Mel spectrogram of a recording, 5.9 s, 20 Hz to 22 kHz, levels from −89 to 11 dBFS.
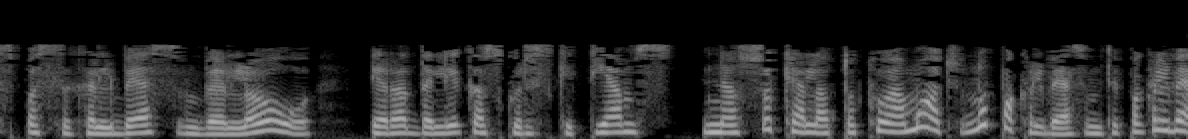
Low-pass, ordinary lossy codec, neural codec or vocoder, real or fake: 7.2 kHz; MP3, 24 kbps; none; real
